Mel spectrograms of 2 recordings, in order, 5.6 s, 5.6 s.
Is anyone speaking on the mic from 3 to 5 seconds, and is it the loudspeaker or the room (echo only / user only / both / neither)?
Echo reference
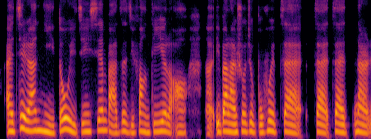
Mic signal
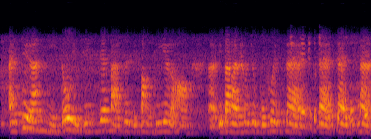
both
